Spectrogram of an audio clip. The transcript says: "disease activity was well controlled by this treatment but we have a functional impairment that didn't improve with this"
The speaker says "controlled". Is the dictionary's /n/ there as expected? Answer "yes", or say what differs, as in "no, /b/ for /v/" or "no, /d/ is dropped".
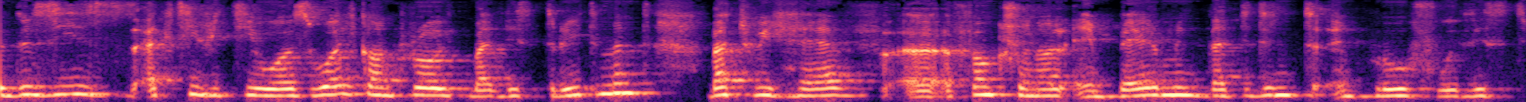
yes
